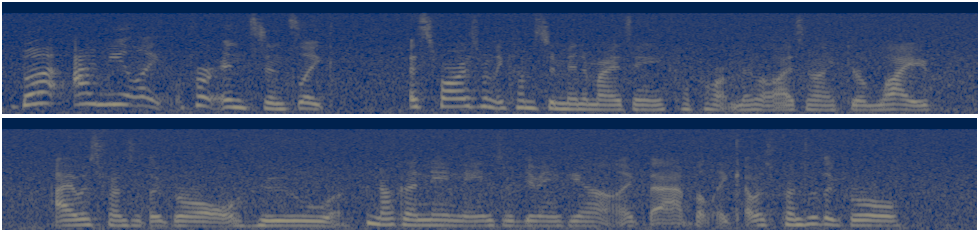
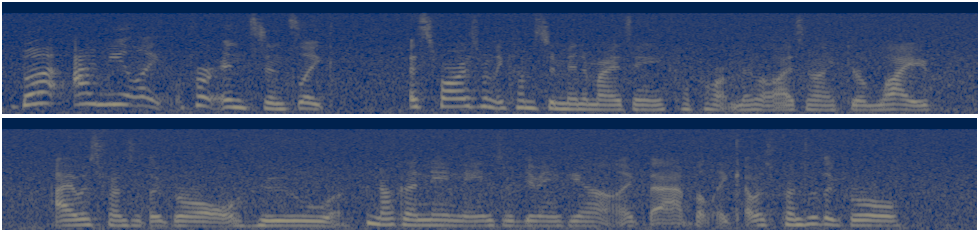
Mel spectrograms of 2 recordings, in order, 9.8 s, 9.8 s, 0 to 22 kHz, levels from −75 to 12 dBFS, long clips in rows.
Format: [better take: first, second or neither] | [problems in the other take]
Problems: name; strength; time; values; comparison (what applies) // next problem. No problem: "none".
neither | hiss; loud; throughout; 7 dB below the speech; the same in both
